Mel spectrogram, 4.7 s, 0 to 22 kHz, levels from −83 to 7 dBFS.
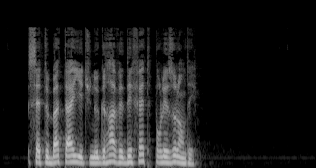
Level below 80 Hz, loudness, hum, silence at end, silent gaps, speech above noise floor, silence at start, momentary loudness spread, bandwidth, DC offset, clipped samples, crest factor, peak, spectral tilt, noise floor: -56 dBFS; -20 LUFS; none; 1.8 s; none; 56 dB; 0.4 s; 6 LU; 11.5 kHz; under 0.1%; under 0.1%; 16 dB; -8 dBFS; -6.5 dB/octave; -76 dBFS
